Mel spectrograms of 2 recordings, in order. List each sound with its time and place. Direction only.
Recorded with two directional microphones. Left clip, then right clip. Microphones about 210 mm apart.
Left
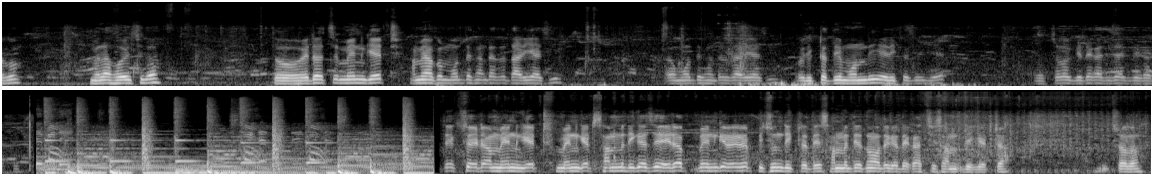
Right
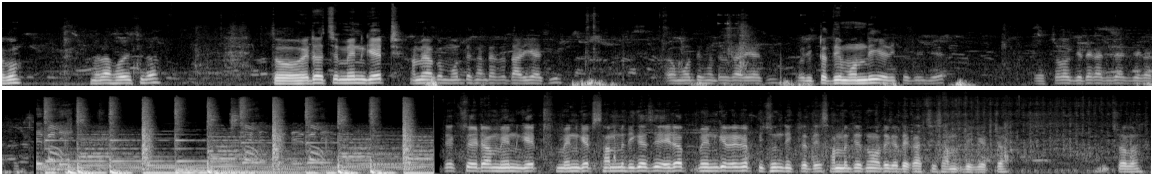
0.9 s speech: 30° left (ahead or behind)
2.7 s speech: 10° right (ahead or behind)
4.4 s speech: 15° left (ahead or behind)
6.7 s speech: 5° left (ahead or behind)
8.3 s speech: 15° right (ahead or behind)
10.5 s speech: 10° right (ahead or behind)
13.5 s music: centre (ahead or behind)
15.9 s speech: 10° right (ahead or behind)
22.6 s speech: 5° right (ahead or behind)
